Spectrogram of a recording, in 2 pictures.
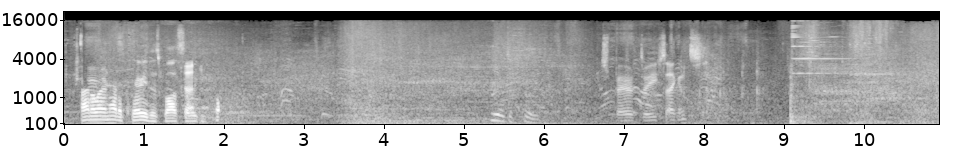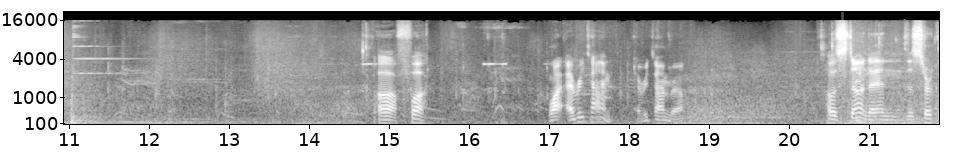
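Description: Magic spells whoosh and crackle amid a fantasy battle.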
